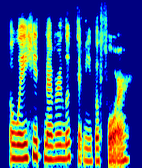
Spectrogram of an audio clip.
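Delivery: normal talking voice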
